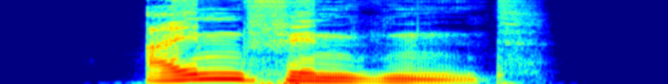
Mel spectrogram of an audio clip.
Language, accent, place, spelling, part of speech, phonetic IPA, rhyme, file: German, Germany, Berlin, einfindend, verb, [ˈaɪ̯nˌfɪndn̩t], -aɪ̯nfɪndn̩t, De-einfindend.ogg
- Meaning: present participle of einfinden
